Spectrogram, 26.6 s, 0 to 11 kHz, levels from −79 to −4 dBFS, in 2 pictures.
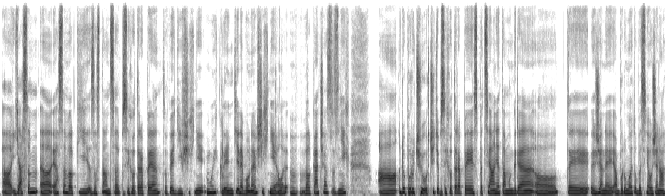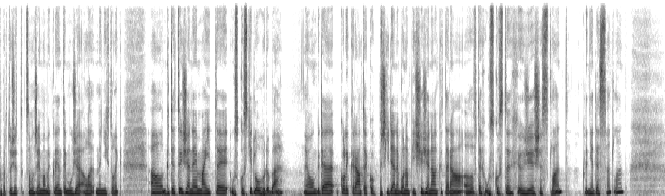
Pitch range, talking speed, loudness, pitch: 170-195 Hz, 160 wpm, -19 LUFS, 180 Hz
